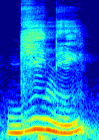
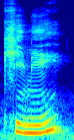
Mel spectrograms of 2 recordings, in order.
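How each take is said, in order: First: The word begins with a voiced g sound. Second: The word begins with a voiceless k sound. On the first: This is the Eastern Armenian form. "In Eastern Armenian we say gini" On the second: This is the Western Armenian form. "we say kini in Western Armenian"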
